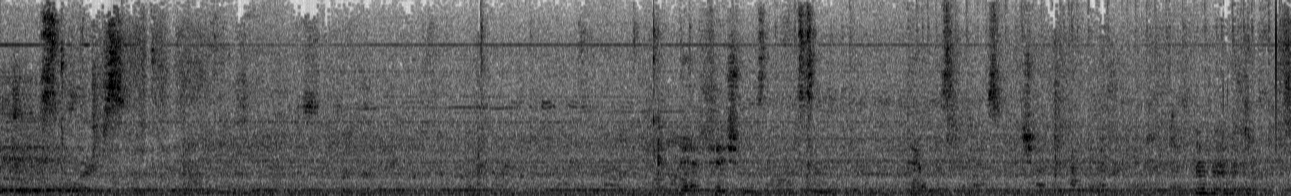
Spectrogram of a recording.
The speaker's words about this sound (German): This is a live recording inside the Jerusalem tram.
